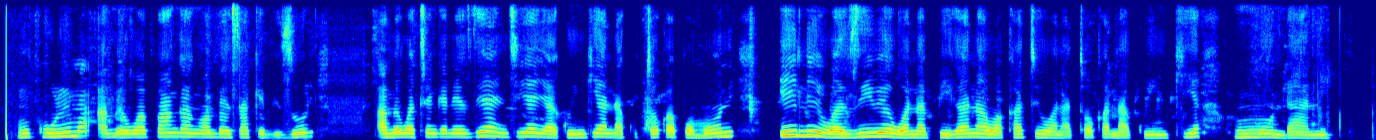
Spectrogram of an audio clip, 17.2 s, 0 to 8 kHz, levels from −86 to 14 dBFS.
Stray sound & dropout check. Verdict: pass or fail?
pass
